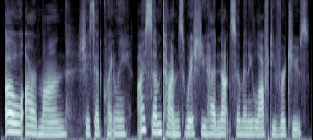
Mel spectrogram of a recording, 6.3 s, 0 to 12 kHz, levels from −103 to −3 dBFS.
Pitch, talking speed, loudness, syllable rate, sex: 170 Hz, 145 wpm, -22 LUFS, 4.1 syllables/s, female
